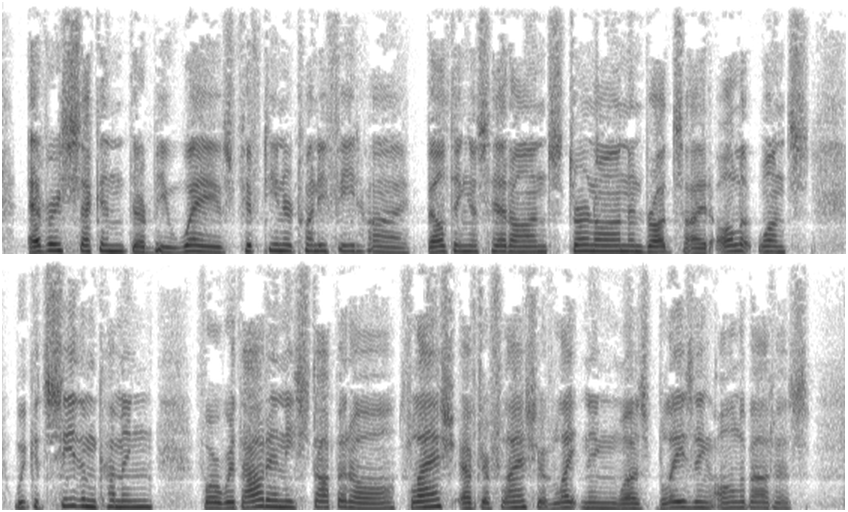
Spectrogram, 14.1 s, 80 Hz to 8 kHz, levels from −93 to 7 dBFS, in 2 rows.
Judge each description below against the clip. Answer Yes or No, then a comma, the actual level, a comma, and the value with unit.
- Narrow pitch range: Yes, narrow, 2.3 semitones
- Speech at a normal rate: Yes, average, 180 wpm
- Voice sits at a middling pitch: Yes, medium, 180 Hz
